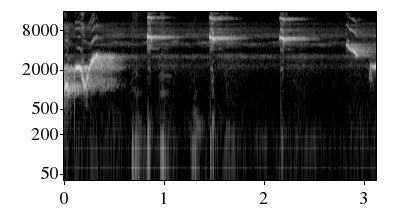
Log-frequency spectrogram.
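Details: White-rumped shama at night: a short warbled phrase, then single thin high notes spaced well apart in a quiet setting.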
